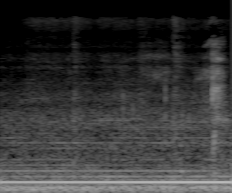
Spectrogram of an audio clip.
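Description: Steady background hum holding one constant tone, with a faint low rumble beneath it.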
